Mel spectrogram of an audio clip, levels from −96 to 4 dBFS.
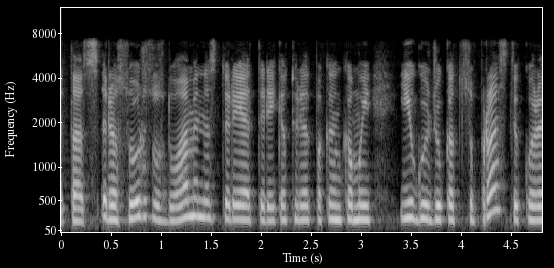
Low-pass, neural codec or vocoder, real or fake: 7.2 kHz; codec, 16 kHz, 16 kbps, FunCodec, trained on Chinese and English, 50 frames a second; fake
